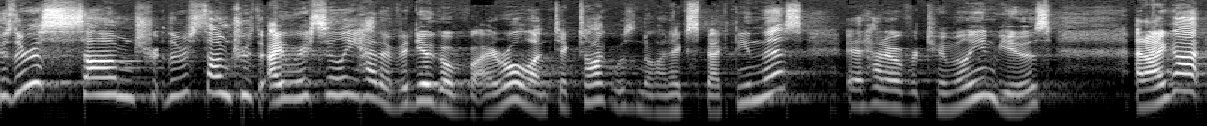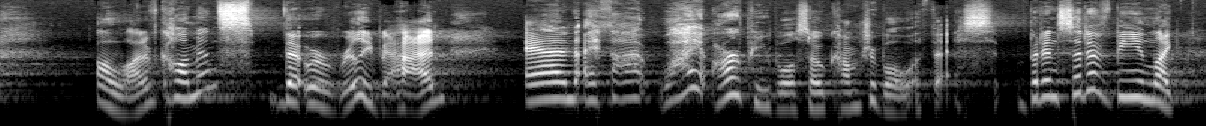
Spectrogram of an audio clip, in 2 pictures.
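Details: Stuttering in an adult who stutters.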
